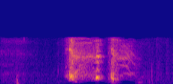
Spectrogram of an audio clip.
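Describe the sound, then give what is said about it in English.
A person coughing: a couple of short, harsh, throaty bursts in close succession, fairly faint, with quieter breathy sounds around them. “I'm about to cough here, so excuse me a minute.”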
